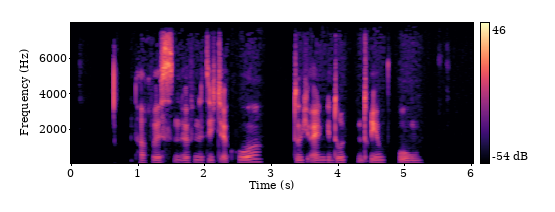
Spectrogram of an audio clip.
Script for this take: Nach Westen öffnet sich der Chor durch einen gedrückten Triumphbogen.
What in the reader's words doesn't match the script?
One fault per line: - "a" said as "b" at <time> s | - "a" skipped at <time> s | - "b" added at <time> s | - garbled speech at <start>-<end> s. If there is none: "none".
none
